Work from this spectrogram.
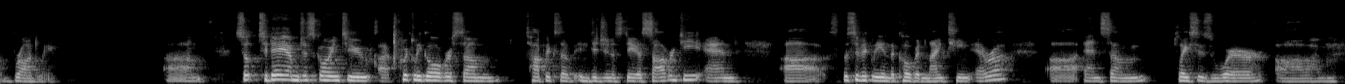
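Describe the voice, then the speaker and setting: A middle-aged man from Hawaii presents as an academic. His fairly high voice has a lot of creak, and he moves through his points haltingly on a video call. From Oahu, Hawaii. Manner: hesitant, halting delivery. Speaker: economics and public policy professor. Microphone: video call microphone.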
